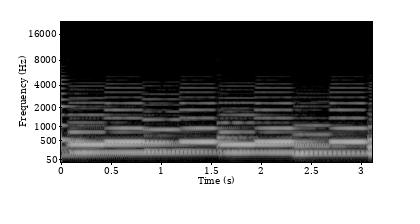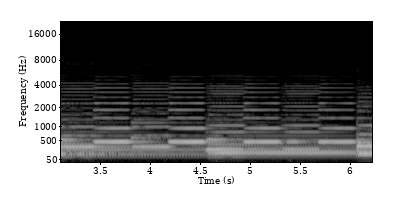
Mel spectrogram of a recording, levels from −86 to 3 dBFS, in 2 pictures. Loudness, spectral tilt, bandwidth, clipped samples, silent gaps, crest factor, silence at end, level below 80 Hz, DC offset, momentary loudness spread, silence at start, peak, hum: -31 LUFS; -9.5 dB/octave; 5.4 kHz; under 0.1%; none; 12 dB; 0 s; -84 dBFS; under 0.1%; 4 LU; 0 s; -16 dBFS; none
